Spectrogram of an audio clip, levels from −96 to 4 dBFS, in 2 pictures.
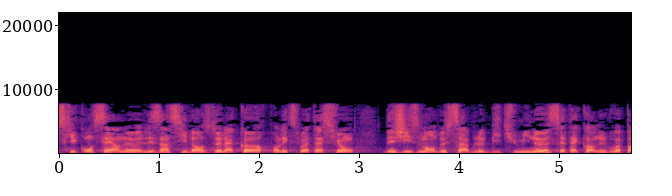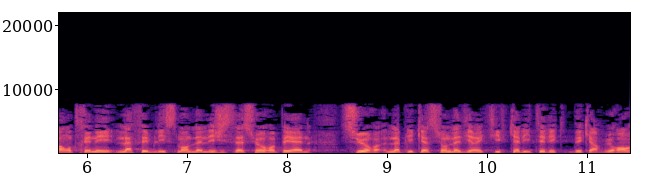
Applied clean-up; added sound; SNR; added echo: none; none; none; none.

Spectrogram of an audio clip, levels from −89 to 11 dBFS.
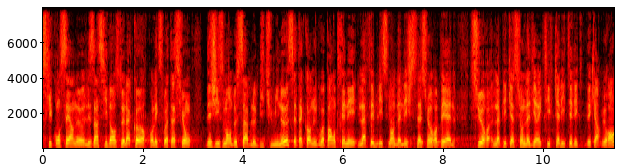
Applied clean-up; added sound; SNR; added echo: neural separator model SepFormer DNS4.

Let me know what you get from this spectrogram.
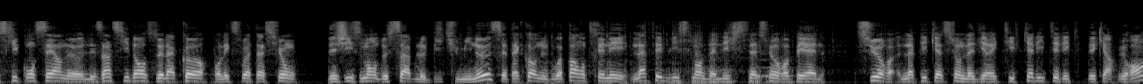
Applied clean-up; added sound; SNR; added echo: neural mask model RNNoise.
